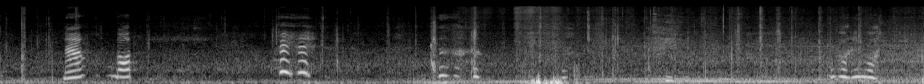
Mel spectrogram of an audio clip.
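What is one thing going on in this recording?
A young child squeals and babbles in short high bursts close by.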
